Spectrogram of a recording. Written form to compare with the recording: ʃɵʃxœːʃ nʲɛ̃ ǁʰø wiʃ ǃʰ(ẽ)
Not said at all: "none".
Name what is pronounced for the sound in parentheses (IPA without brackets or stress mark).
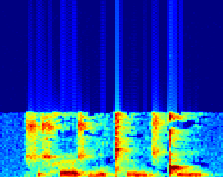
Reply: ẽ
